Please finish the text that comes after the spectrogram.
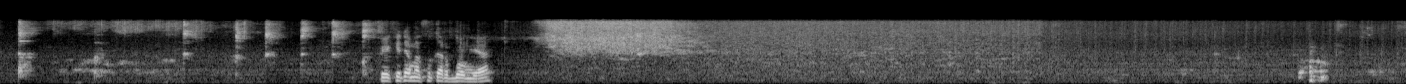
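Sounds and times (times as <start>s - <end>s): bamboo shoots sizzling in oil: 0.2s - 4.0s, 4.9s - 14.0s.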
